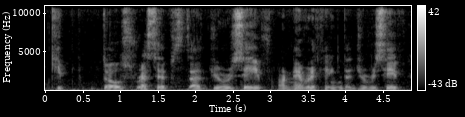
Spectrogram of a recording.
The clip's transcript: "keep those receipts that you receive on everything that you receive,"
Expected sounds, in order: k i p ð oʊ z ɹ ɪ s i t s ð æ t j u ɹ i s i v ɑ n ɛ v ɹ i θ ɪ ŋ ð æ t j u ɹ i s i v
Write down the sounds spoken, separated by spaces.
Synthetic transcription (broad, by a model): k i p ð oʊ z ɹ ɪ s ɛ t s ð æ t j u ɹ i s i v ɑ n ɛ v ɹ i θ ɪ ŋ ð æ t j u ɹ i s i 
